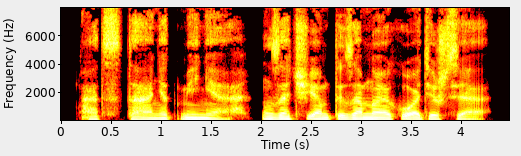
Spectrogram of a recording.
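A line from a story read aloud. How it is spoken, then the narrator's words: Whispering. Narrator (Russian): зашептали Верховному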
